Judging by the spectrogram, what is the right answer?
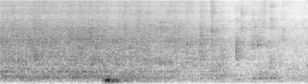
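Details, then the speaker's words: Pneumatic toilet cistern after repairing a cracked part on the small-flush button: click at the button, then a full rush of water draining steadily for a few seconds; flushing normally after repair. "Perfect क्योंकि first time में इसको ठीक से दबा नहीं पाया तो ये ठीक से दबाया और इसने ठीक से काम किया"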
